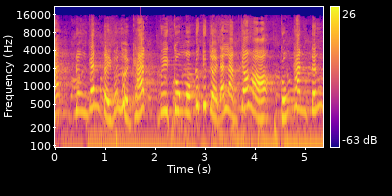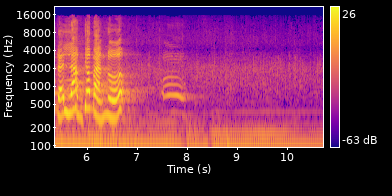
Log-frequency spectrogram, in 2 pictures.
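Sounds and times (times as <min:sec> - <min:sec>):
speech: 0:00.7 - 0:06.8
applause: 0:06.3 - 0:10.7.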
